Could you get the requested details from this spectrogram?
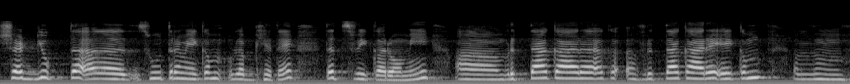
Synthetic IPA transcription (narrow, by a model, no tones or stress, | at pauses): ʃɐɖjukt̪ɐsuːt̪ɾɐmeːkɐmlɐbʱjɐt̪eː | t̪ɐt̪sʋiːkɐɾoːmi | ʋɾɪt̪ːaːkaːɾɐʋɾɪt̪ːaːkaːɾeeːkɐm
